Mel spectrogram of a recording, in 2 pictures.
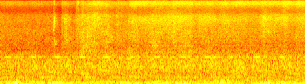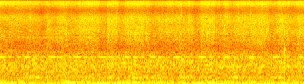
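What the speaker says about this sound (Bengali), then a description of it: "মশলাগুলো খুব ভালোভাবে একসাথে কষিয়ে নিব" Garam masala, garlic, ginger and cumin pastes sizzle in hot oil while being sautéed for chickpea curry, giving a steady, close hiss with faint scraping and no talk over it.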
